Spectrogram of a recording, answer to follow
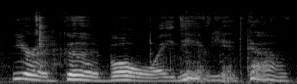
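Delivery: slow, loud pet praise; dog praise. Real, not acted. Praising dog after clipping.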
